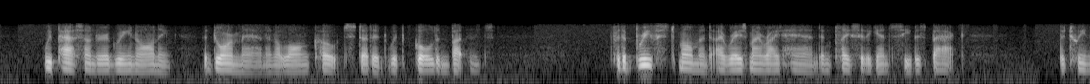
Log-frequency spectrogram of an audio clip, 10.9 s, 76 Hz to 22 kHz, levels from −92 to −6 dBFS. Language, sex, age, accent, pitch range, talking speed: English, male, 40-59, American, 100-125 Hz, 175 wpm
